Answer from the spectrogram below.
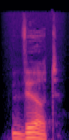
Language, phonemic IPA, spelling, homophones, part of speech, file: German, /vɪrt/, wird, Wirt, verb, De-wird.ogg
- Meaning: third-person singular present of werden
